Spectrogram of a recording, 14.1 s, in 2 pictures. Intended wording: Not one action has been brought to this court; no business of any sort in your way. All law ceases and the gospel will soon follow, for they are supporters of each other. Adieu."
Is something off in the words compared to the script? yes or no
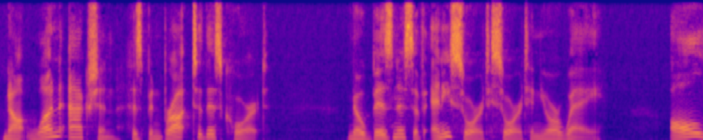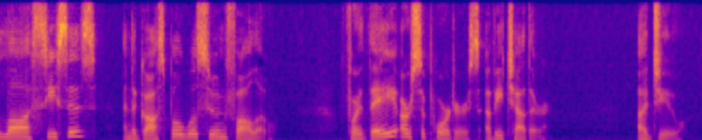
yes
